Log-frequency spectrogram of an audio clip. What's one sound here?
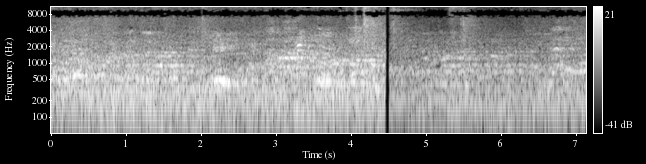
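A crowd of men chants together in a large room.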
